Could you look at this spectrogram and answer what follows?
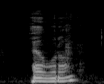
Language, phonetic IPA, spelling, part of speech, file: Polish, [ˈɛwrɔ], euro-, prefix, LL-Q809 (pol)-euro-.wav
